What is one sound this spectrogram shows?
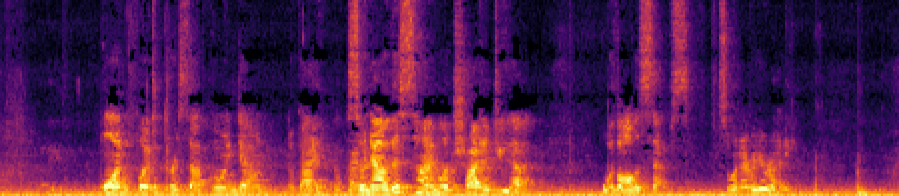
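A young woman speaks calmly through a mask, close by.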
